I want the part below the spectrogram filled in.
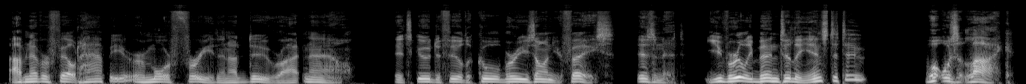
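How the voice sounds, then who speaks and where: A man's voice: mid-range voice, a little mellow, dry recording, clean studio sound. A man playing an earnest, guarded wasteland drifter and loyal companion in a video game, speaking conversationally. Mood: wary, casual. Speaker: voice actor.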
